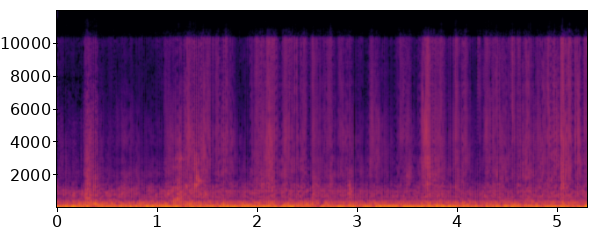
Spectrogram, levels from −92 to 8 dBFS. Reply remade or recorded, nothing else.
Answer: remade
